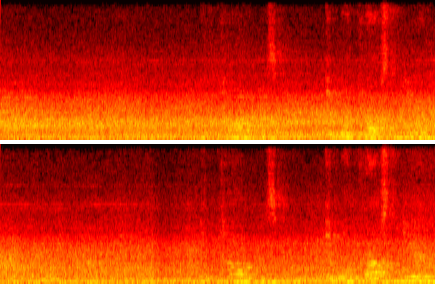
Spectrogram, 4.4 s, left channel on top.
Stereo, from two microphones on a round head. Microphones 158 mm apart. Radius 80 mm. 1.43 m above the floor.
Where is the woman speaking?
10° right (ahead or behind), 5 m.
